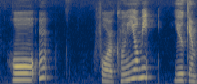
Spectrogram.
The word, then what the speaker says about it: 本: For onyomi, this is pronounced as hōn. For kunyomi, you can pronounce as moto. The basic meaning of this kanji is book and base. For now, please remember hon means book.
